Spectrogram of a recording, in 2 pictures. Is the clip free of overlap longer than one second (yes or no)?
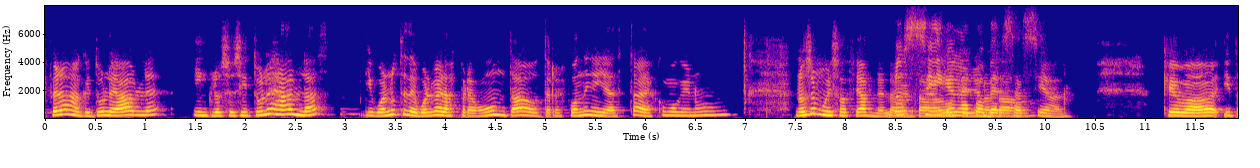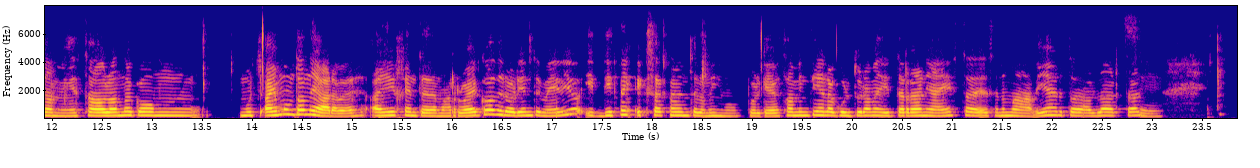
no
